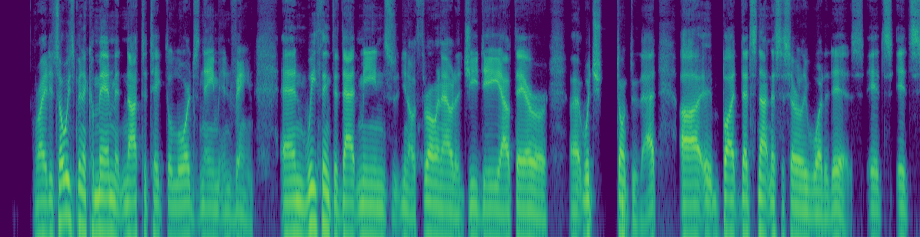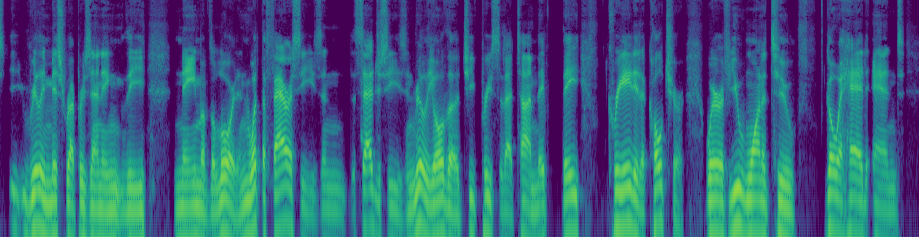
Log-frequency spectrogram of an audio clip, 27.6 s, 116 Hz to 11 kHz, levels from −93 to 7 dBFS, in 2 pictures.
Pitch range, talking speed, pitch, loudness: 100-120 Hz, 175 wpm, 110 Hz, -19 LUFS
